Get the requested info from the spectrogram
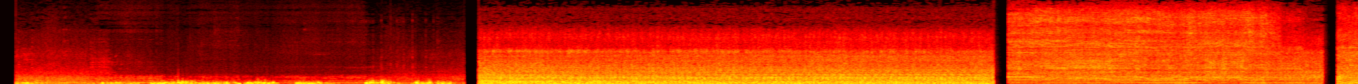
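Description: Heavy street-work machinery in three cuts: a boom-crane truck's engine running with uneven low rumbles, then running steadily, then a cut-off saw biting into a rusted steel utility pole, its pitch dipping and rising under load.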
